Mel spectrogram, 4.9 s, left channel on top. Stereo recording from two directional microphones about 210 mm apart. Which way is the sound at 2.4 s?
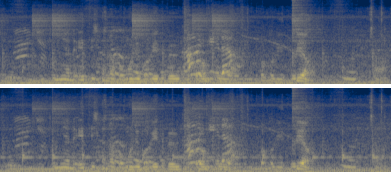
15° right (ahead or behind).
